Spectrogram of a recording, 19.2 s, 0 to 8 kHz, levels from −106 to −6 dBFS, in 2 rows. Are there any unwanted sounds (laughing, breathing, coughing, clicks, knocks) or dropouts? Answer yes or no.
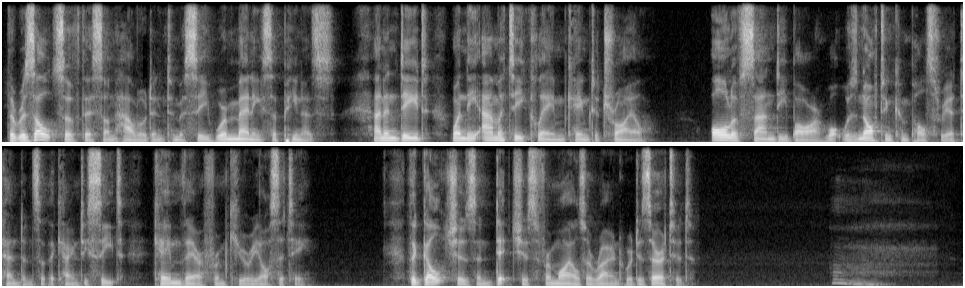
yes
